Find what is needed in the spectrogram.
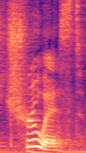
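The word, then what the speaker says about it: Truist: want to talk to you all about is truest bank and that's spelled t-r-u-i-s-t this is another great bank to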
